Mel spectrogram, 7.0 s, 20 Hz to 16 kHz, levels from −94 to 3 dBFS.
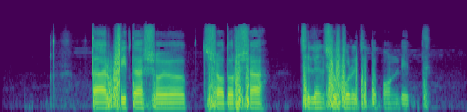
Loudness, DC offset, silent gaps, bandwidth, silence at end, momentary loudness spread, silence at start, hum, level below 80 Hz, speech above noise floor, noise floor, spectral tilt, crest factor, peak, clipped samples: -16 LUFS; under 0.1%; none; 7.8 kHz; 0.6 s; 14 LU; 1.4 s; none; -54 dBFS; 49 dB; -65 dBFS; -5.5 dB/octave; 16 dB; 0 dBFS; under 0.1%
